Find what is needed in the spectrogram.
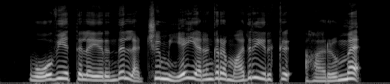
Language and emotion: Tamil, happy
